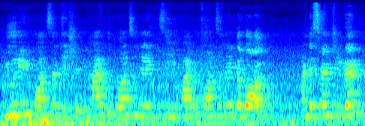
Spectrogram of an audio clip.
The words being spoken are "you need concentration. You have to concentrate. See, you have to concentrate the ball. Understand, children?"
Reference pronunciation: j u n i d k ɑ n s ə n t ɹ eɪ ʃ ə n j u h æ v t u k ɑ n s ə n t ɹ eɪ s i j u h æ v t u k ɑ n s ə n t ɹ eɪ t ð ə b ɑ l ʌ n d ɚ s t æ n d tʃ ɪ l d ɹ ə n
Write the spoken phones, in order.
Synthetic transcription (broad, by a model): j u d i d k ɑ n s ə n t eɪ ʃ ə n j u h æ v t u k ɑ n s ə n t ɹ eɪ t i j u h æ v t u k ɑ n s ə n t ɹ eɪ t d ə b ɑ l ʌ n d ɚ s t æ n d tʃ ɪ l d ɹ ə n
